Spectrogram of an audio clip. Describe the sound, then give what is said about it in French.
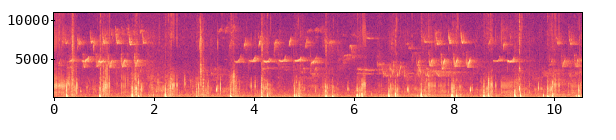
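Footsteps of someone walking outdoors in nature: many crisp, crunching steps in a fairly even rhythm, loud and continuous throughout with no voices. “Là, vous marchez. Et vous entendez.”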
